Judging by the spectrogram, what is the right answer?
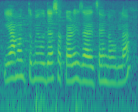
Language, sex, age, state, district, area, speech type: Marathi, female, 45-60, Maharashtra, Akola, rural, spontaneous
